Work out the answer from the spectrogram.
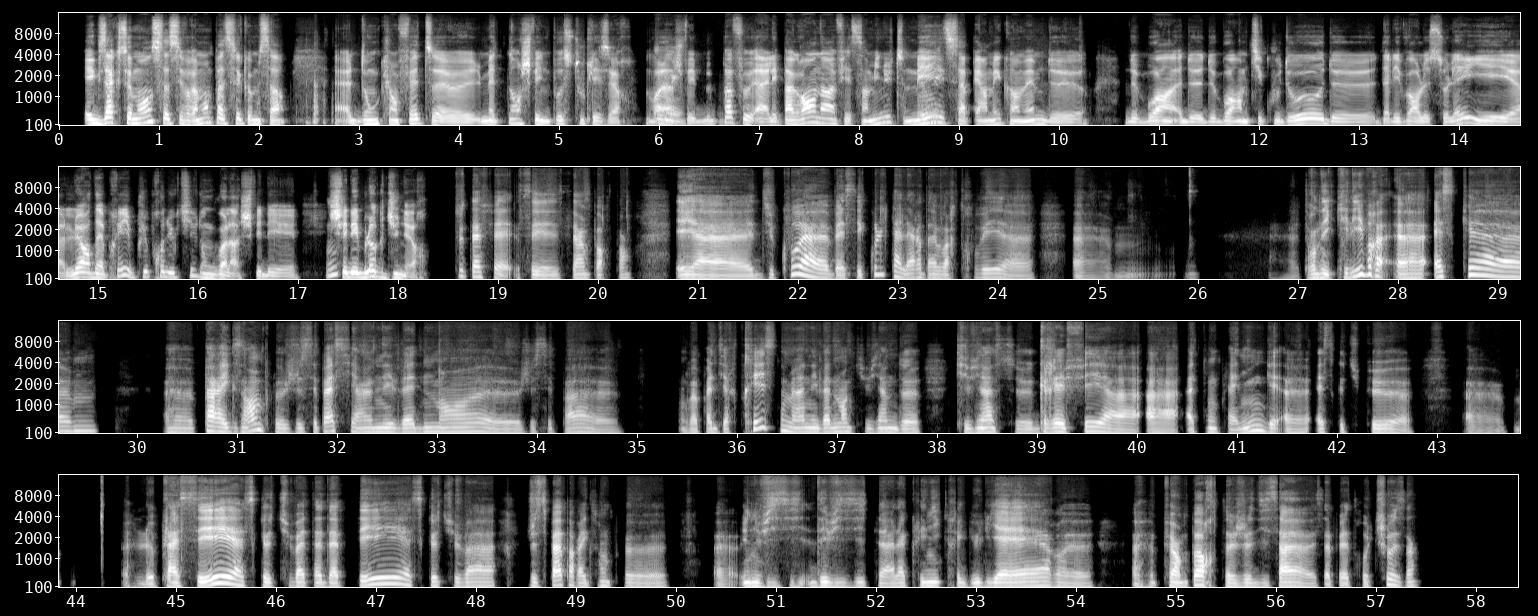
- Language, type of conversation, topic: French, podcast, Comment trouves-tu l’équilibre entre le travail et la vie personnelle ?
- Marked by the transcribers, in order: chuckle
